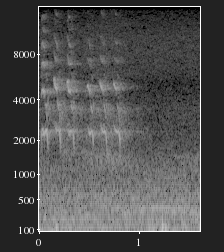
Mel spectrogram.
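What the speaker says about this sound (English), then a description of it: "the birds are out" Birds chirp and tweet in a backyard during a yard sale, rapid repeated high calls through the first second, then fading under low rumbling outdoor background noise.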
